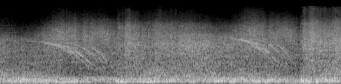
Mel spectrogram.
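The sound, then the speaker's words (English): A chain reaction of internal explosions in a space station's core: a dense, continuous rumbling roar with heavy low-end booms, cut through by a few falling whistling sweeps and brighter bursts near the end. “The blast started a chain reaction of internal explosions.”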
